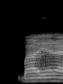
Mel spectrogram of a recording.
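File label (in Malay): "bayaran", Malay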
